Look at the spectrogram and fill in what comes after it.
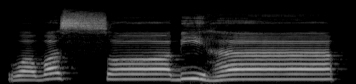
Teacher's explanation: وَوَصَّى بِهَا، بِهَا یہاں دیکھیں خالی الف سے پہلے زبر ہے، الف مدہ بھی ہو رہا ہے اور اس کے اوپر مد بھی ہے، تو ہم اسے چار حرکت کے برابر کھینچ کے پڑھیں گے۔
